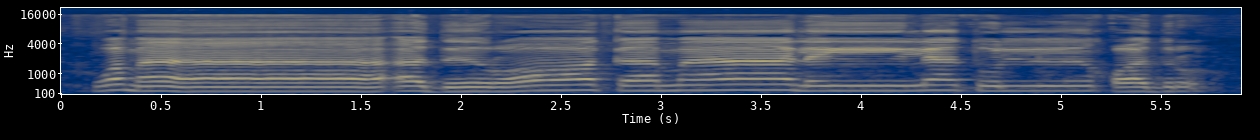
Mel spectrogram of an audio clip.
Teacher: दाल साकिन है, तो इसको हिलाकर पढ़ेंगे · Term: कलकला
